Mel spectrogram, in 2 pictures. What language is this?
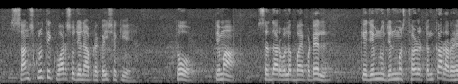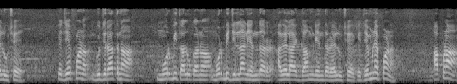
Gujarati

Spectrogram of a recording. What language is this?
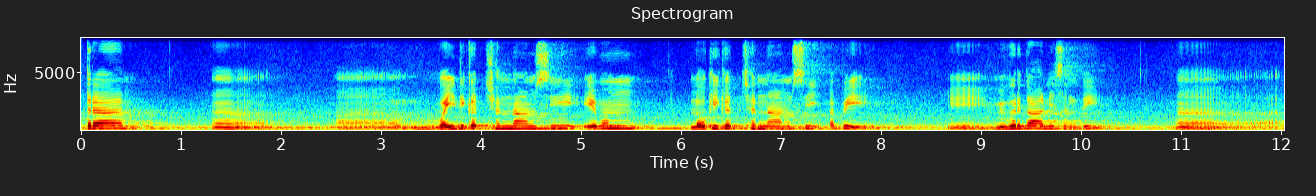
Sanskrit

